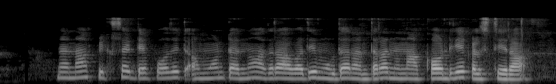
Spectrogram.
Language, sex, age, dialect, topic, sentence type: Kannada, female, 18-24, Coastal/Dakshin, banking, question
